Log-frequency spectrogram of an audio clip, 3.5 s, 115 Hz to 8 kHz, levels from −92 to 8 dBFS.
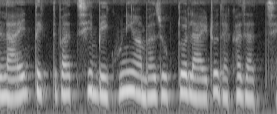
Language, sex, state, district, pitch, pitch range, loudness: Bengali, female, West Bengal, Kolkata, 235 Hz, 225-255 Hz, -17 LUFS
